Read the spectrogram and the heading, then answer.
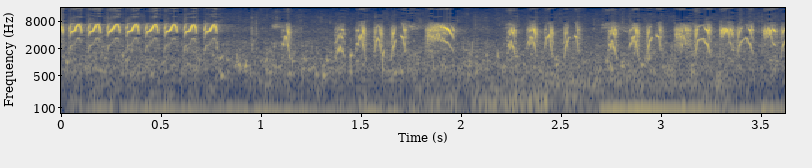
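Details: Sogon (Crimson Sunbird) in trotol song with sharp notes: a brief quick high trill, then a run of scattered sharp chips and short twittered notes against light background hiss.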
